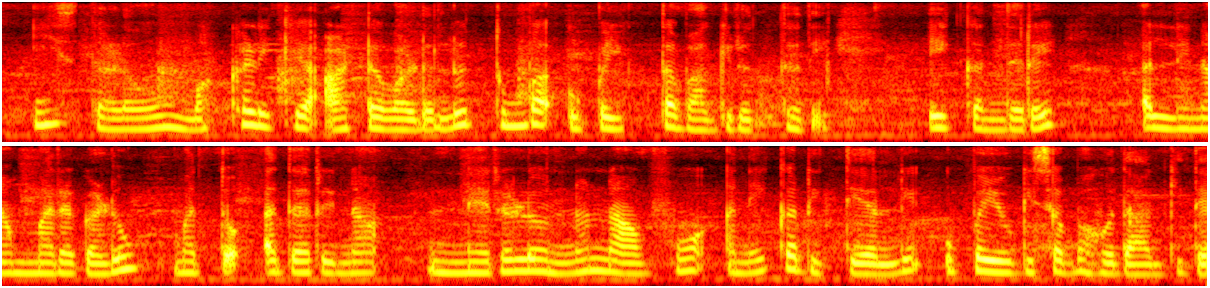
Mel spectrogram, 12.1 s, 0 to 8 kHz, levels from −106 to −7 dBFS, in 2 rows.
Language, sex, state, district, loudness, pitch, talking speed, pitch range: Kannada, female, Karnataka, Bellary, -28 LUFS, 200 Hz, 70 wpm, 185-220 Hz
